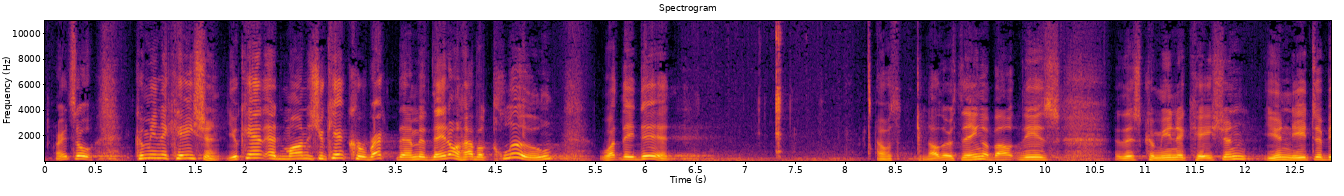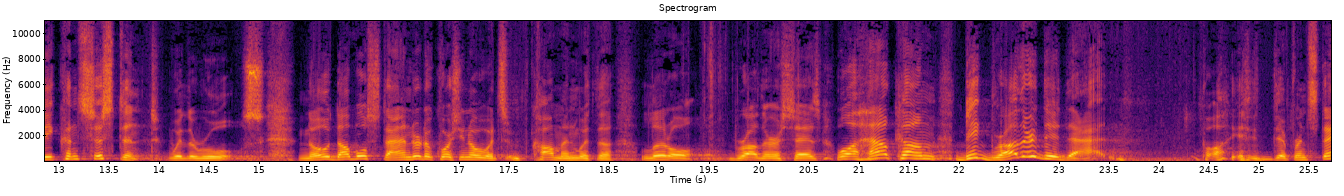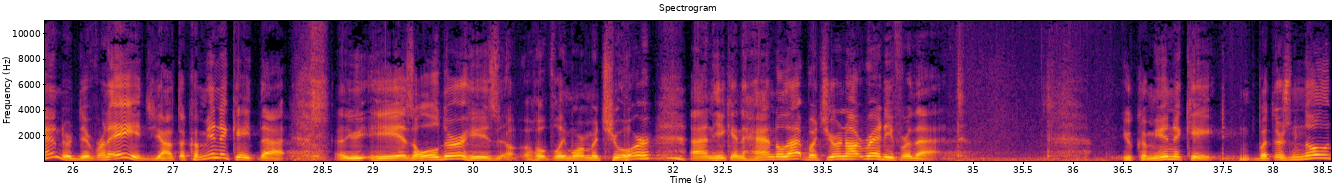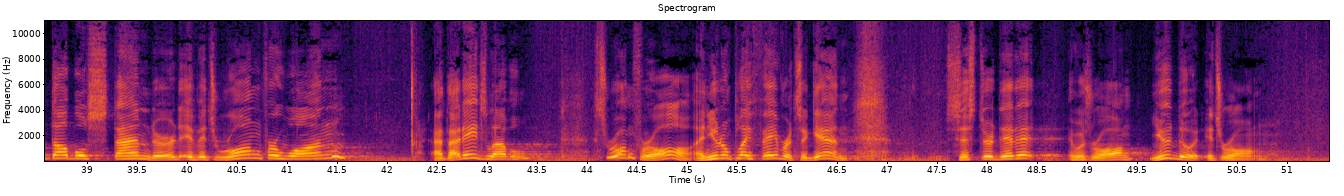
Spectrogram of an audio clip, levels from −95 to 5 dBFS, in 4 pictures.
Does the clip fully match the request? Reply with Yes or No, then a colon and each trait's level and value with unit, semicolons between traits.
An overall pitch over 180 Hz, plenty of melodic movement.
Yes: high, 190 Hz; wide, 8.2 semitones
